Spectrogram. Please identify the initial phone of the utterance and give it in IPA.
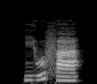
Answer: j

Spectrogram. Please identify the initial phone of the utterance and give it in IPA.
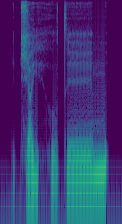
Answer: t͡ɕ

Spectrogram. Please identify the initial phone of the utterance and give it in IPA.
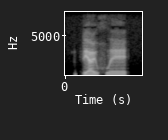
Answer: pʲ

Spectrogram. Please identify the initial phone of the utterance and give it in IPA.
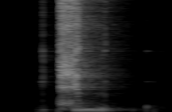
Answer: t͡ɕ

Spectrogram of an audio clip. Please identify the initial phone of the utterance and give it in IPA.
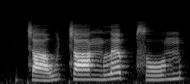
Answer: c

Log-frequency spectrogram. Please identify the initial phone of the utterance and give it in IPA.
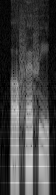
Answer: ɔ̰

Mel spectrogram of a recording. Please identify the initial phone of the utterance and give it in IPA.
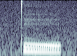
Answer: t̪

